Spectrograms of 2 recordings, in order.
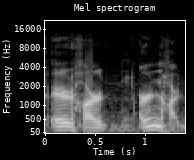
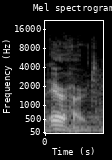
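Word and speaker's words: Erhardt: Lawrence Earnhardt. How do I pronounce that? It was Earhart.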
